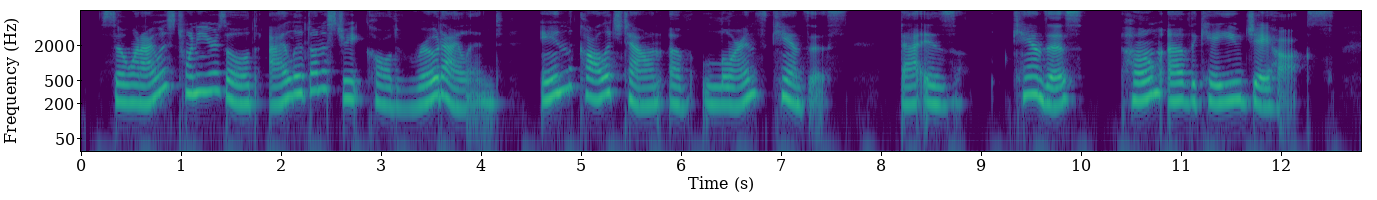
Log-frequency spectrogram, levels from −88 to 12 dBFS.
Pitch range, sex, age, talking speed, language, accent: 200-260 Hz, female, 20-39, 140 wpm, English, American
